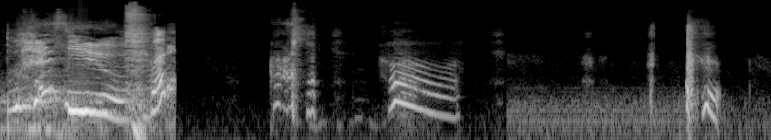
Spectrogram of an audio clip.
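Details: Babies (compilation of several infants): several short, sharp sneeze bursts, some followed by small squeaky cries or vocal sounds, quiet room pauses between; sneezing.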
